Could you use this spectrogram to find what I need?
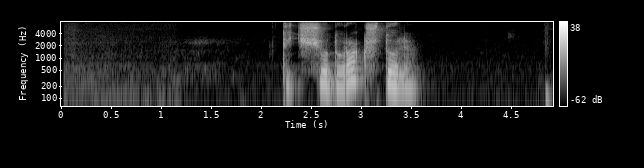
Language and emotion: Russian, angry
